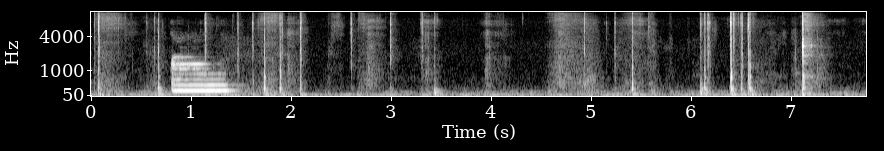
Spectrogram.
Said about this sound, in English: I'm sorry if you guys can hear my keyboard clicking. I still have to figure out how to not get my keyboard clicking in it.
